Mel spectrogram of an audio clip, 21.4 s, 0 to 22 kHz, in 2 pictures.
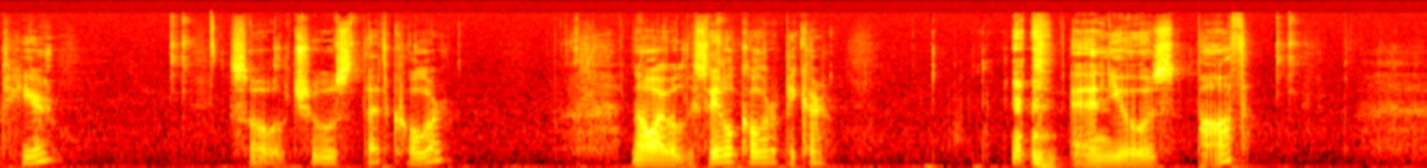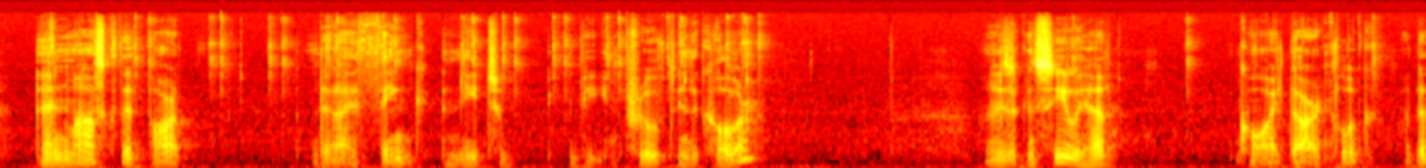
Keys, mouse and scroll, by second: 1.3 click, 2.5 click, 5.3 click, 9.6 click, 11.7 click, 12.3 click, 12.7 click, 13.1 click, 13.5 click, 14.1 click, 14.8 click, 15.2 click, 15.7 click, 16.1 click, 16.2 right click, 18.7-19.8 drag, 21.0-21.4 drag.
